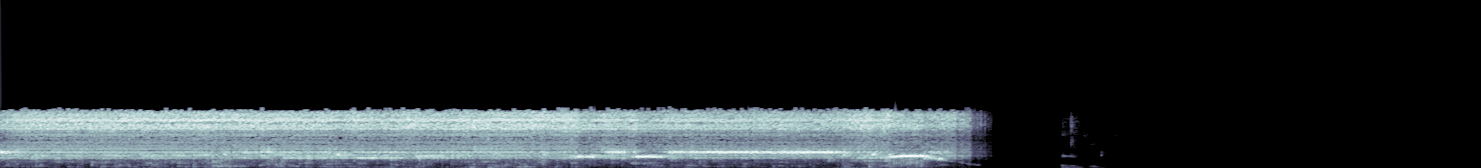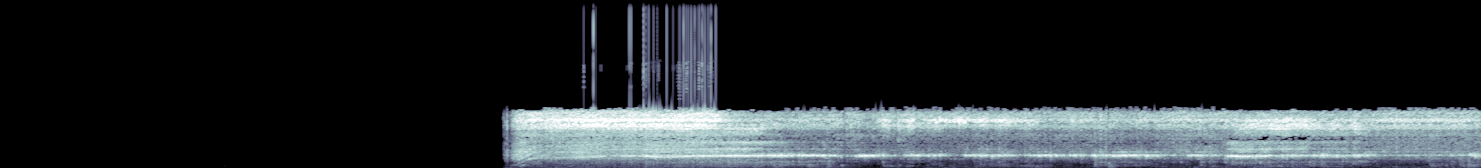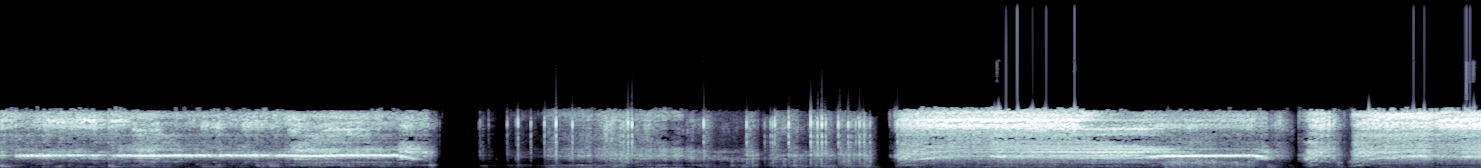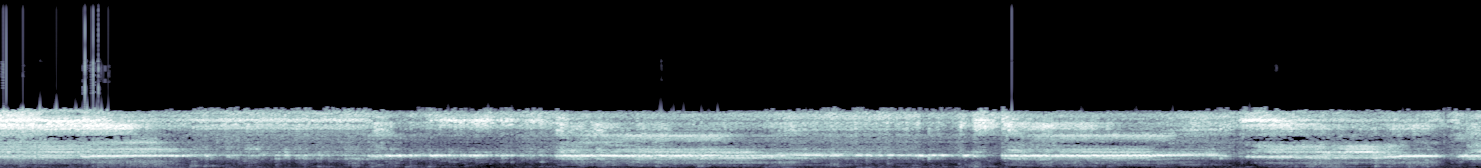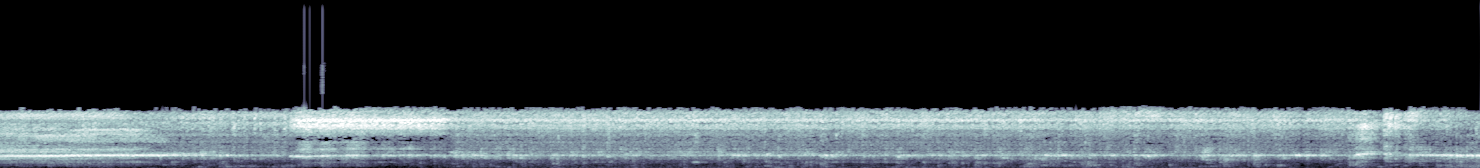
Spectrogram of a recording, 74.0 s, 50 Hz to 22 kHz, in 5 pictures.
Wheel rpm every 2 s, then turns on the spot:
210, 210, 210, 210, 130, 0, 0, 0, 0, 10, 200, 230, 230, 230, 230, 230, 180, 10, 20, 130, 210, 120, 220, 230, 230, 220, 230, 220, 220, 220, 230, 230, 230, 230, 230, 240, 240.
34-38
